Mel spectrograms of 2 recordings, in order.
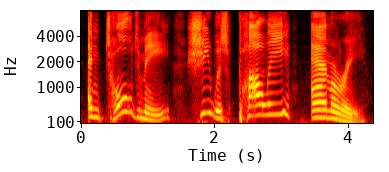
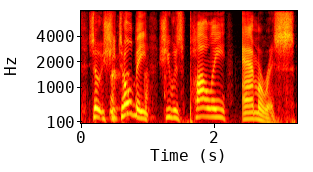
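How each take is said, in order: First: «polyamory» said as if it were the correct word; stretched «polyamory», slow and drawn out; mispronounced word. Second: «polyamorous» said carefully and slowly, the correct form; slow, deliberate «polyamorous»; corrected word. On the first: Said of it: "Uh, uh, polyamorous". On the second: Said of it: "the correct way to say the word". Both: Shown as a demonstration.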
